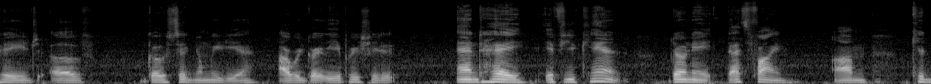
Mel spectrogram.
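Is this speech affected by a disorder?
Yes: cerebral palsy; spastic quadriplegic.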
